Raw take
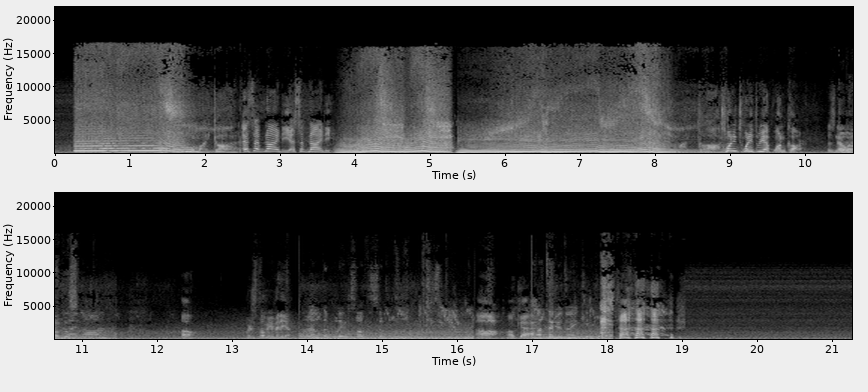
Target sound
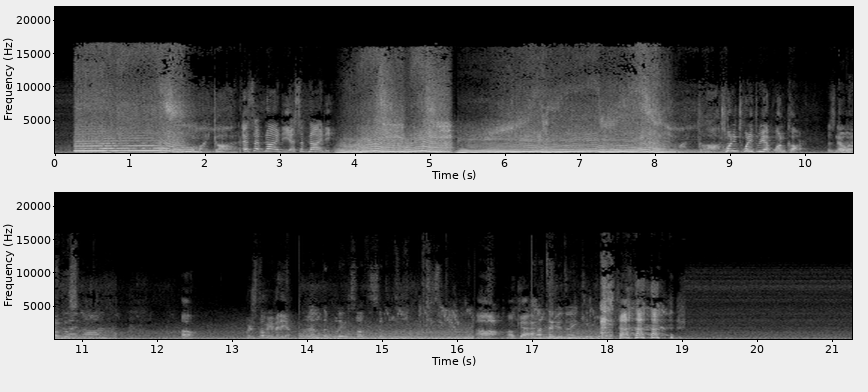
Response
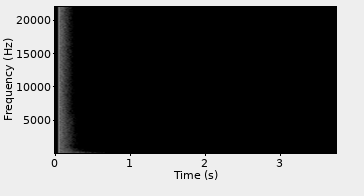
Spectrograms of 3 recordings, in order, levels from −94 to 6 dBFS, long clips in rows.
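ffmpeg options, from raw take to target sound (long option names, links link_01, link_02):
-filter_complex "[0:a]asplit=2[link_01][link_02];[1:a]atrim=start_sample=2205,asetrate=40572,aresample=44100,lowpass=4400[link_03];[link_02][link_03]afir=irnorm=-1:irlink=0,volume=-14dB[link_04];[link_01][link_04]amix=inputs=2:normalize=0"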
